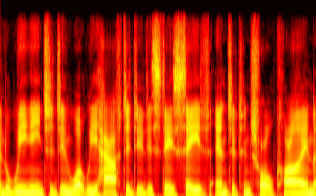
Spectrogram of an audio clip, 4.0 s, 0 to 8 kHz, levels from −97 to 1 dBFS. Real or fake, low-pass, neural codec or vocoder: fake; 7.2 kHz; autoencoder, 22.05 kHz, a latent of 192 numbers a frame, VITS, trained on many speakers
